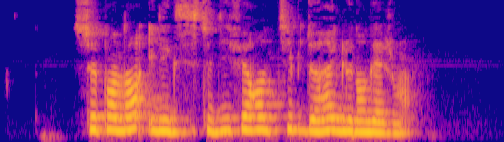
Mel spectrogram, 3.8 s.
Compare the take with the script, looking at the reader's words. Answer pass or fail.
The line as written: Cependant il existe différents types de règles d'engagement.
pass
